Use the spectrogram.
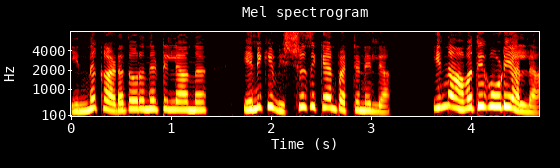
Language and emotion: Malayalam, surprised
